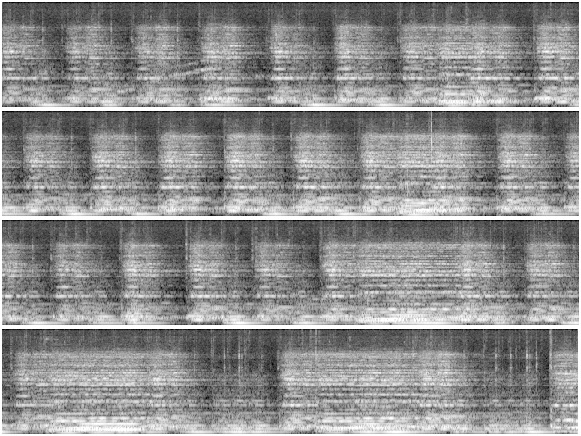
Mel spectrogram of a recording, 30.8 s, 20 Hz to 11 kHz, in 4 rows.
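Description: Hip hop beat played on a Kurzweil PC3K keyboard workstation: regular drum hits about twice a second over a pulsing bass line, with pitched keyboard parts on top.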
